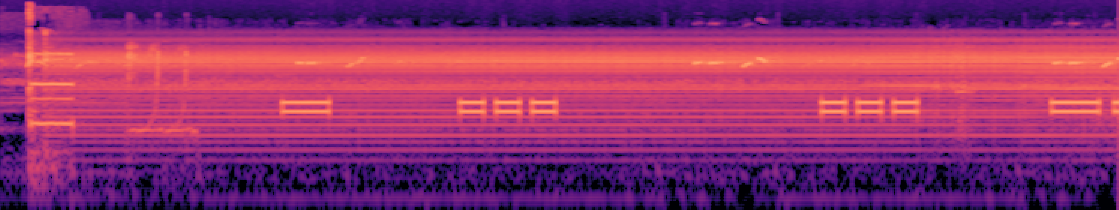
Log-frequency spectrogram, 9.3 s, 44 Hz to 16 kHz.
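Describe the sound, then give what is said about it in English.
A faint electronic SOS distress signal, boosted and played over a loudspeaker, coming from 5 parsecs starboard: clipped, even-pitched beeps in groups of three with a few longer tones, repeating over a steady electrical hum and static interference. “It's definitely an SOS, Captain.”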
